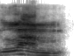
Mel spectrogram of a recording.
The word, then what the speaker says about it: lamb: So this is lamb, and that means B is silent, all right? Lamb. So the sound here is M.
